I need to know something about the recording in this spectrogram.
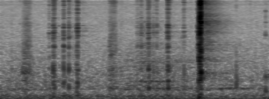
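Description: Steel scissors cutting through satin fabric pasted onto a stiff backing sheet: faint scratchy snips, with one sharp click about one and a half seconds in.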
